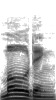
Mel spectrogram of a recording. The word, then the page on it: moulding: American English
